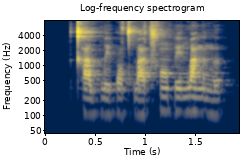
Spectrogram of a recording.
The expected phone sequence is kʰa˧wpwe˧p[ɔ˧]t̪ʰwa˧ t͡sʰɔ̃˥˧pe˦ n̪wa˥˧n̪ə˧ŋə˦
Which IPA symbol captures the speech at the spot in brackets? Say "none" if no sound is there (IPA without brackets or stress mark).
ɔ˧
